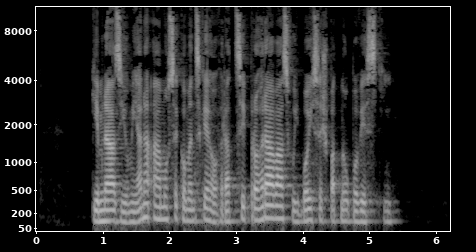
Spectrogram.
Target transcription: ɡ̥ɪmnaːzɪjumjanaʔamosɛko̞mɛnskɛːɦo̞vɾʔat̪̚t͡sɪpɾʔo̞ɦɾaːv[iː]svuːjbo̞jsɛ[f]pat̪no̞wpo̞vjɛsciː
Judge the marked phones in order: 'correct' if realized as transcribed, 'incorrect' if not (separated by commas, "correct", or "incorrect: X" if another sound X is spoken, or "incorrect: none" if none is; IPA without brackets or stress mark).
incorrect: aː, incorrect: ʃ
